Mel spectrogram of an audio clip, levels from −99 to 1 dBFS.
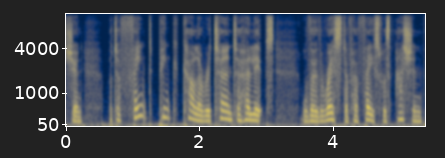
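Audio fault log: No faults were heard in this speech recording. Nothing in it calls for an entry in the log.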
